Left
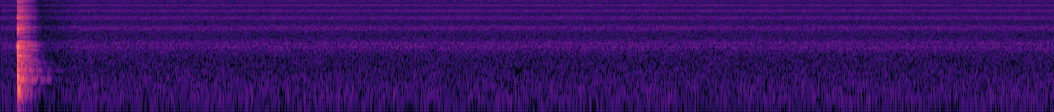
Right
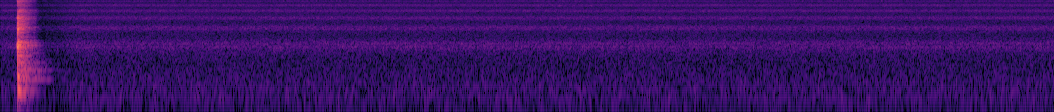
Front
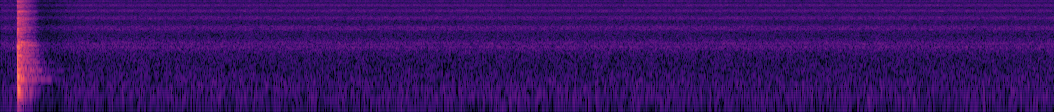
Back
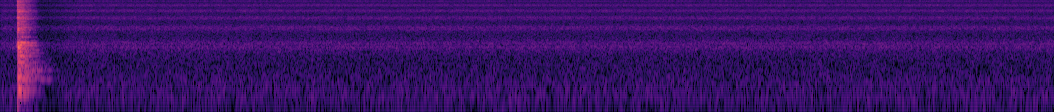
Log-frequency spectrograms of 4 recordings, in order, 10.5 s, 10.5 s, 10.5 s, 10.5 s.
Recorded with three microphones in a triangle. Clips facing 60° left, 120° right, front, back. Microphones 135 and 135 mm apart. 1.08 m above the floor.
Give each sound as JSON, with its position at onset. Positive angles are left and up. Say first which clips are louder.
{"t": 0.2, "sound": "a snare drum", "louder": "left 4 dB, front 7 dB", "azimuth_deg": 5, "distance_m": 0.5}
